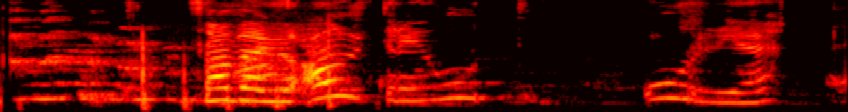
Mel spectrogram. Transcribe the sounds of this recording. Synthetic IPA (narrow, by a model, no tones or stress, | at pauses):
θavɛɾðʏʔalt̪ɾɛjuːt̪ | uːrjɛht̪̚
